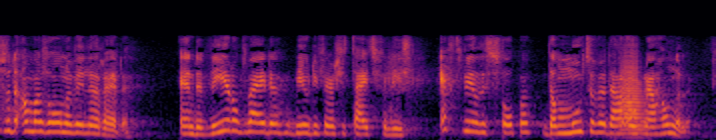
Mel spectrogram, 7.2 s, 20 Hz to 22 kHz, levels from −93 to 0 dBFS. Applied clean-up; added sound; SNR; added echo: none; Brass instrument; 4 dB; none.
